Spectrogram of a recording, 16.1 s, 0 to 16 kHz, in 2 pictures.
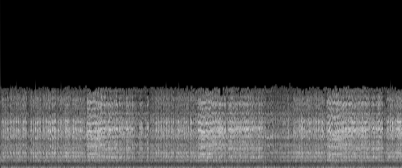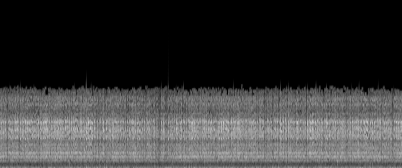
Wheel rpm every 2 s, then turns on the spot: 200, 200, 200, 200, 200, 200, 200, 190.
none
